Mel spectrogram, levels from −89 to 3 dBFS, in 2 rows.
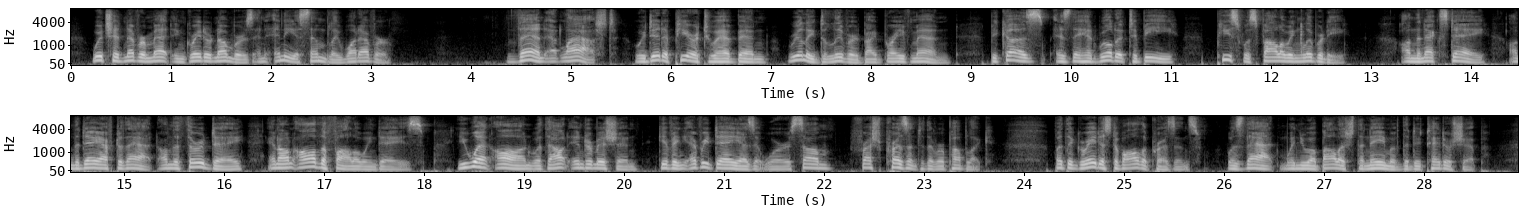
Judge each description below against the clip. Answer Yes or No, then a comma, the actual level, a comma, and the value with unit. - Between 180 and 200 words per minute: Yes, average, 185 wpm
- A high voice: No, low, 130 Hz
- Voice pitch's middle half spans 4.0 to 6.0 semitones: Yes, average, 5.0 semitones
